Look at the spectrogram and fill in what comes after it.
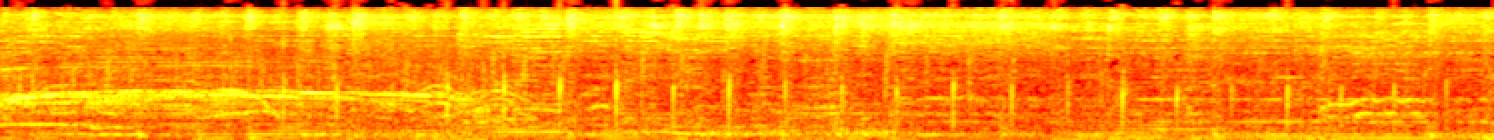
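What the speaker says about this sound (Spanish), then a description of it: "ponernos de pie para recibir con este fuerte aplauso a nuestros anfitriones" A crowd at a quinceañera cheers and applauds loudly as the hosts are welcomed, a continuous mass of claps, shouts and whoops held at full volume throughout.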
